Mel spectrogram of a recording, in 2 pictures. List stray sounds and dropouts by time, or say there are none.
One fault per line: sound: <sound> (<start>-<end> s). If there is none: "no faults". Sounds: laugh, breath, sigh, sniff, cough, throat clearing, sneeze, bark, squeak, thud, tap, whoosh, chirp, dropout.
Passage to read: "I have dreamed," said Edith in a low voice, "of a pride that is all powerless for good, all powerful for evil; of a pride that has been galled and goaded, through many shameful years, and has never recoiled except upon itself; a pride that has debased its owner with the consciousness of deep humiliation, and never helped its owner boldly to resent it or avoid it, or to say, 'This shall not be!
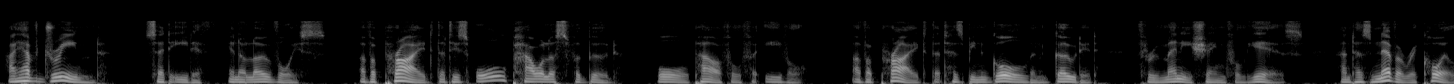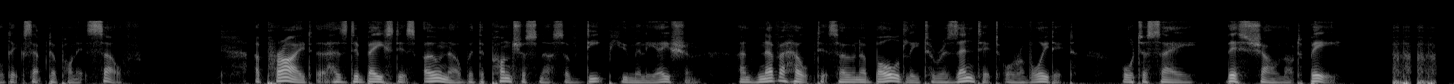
sound: laugh (28.5-28.9 s)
